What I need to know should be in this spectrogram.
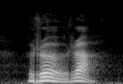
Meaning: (noun) 1. a mess, a disorder 2. a mix; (verb) 1. to move (a part of the body) 2. to touch: to be in physical contact with 3. to touch: to affect emotionally
- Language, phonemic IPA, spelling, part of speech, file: Swedish, /ˈrøːˌra/, röra, noun / verb, Sv-röra.ogg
